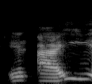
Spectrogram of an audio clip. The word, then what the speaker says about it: ahí: Va a haber diferencia en la pronunciación, ¿verdad? Porque es distinto decir ahí que decir ay, ¿ya?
